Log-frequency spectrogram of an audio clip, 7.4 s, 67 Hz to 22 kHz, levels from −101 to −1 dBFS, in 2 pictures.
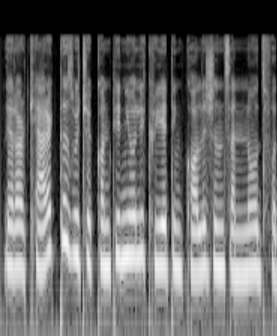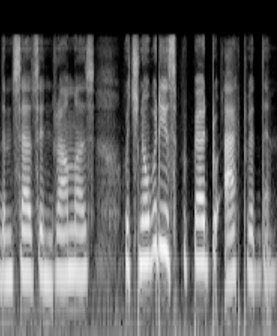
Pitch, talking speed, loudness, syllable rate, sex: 225 Hz, 180 wpm, -16 LUFS, 6.0 syllables/s, female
